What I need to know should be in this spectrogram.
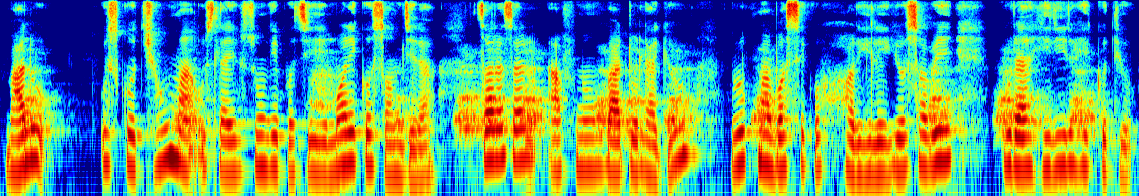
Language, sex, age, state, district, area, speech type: Nepali, female, 45-60, West Bengal, Darjeeling, rural, spontaneous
